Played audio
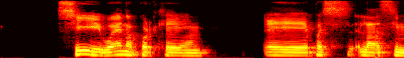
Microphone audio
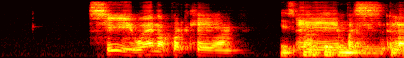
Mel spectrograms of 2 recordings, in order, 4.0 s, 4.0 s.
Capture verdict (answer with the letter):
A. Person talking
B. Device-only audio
A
